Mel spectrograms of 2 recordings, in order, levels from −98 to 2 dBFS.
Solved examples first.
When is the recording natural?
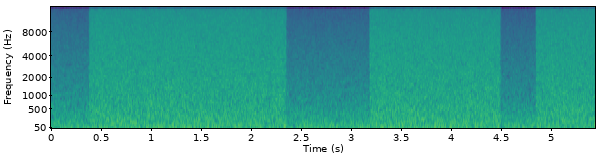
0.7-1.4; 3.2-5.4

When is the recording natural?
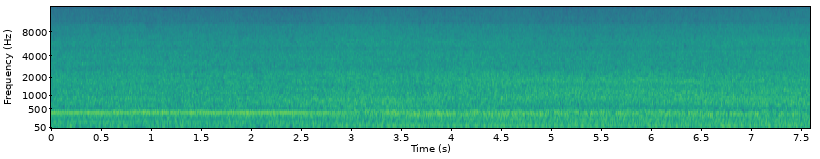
1.0-4.2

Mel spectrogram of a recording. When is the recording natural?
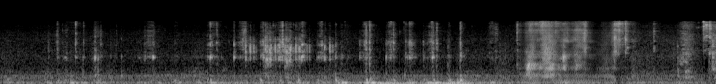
0.0-5.2; 6.2-7.2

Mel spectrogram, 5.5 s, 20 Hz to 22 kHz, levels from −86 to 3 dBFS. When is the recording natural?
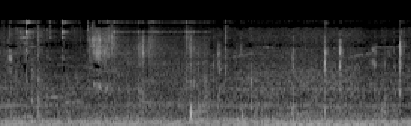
0.0-1.5; 2.8-5.5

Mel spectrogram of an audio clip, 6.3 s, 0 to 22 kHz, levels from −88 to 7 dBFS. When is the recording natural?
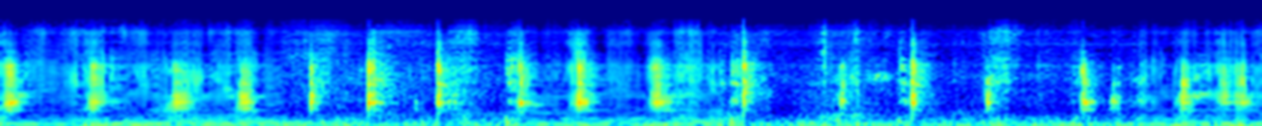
1.4-2.6; 3.6-5.7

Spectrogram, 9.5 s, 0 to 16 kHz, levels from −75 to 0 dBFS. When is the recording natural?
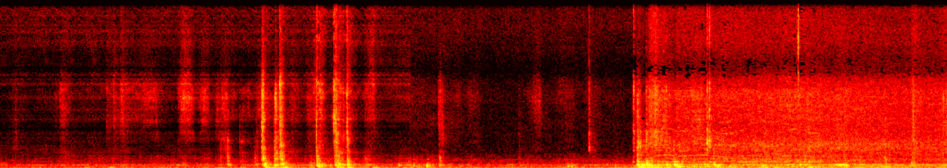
4.1-9.5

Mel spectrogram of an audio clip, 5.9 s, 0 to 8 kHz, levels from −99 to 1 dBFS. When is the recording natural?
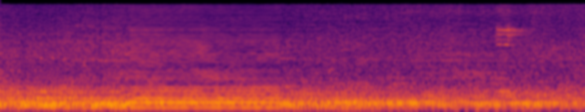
0.0-1.3; 2.8-5.9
